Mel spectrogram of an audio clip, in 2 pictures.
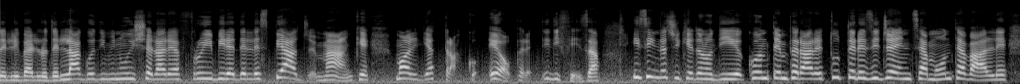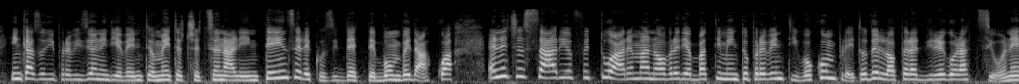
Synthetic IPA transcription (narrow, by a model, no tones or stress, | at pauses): d̪elːivɛlːod̪elːaːɡwoed̪iminuiʃːelaːɾeafɾuiːbiled̪elːespjad͡ʒːemaaŋk̟e | mɔlid̪iat̪ːɾa̰kːoeɔ̰ːpeɾḛd̪id̪ifḛːza | isind̪at͡ʃik̟jɛːd̪onod̪ikont̪empeɾaːɾet̪ut̪ːeleːzid͡ʒɛnt̪seamːont̪eavalːeiŋkaːzod̪ipɾevizjoːnid̪ievɛnt̪eomɛːt̪oet͡ʃːet̪sːjonaːlieint̪ɛnselekozid̪ːet̪ːebombed̪akːwaɛnːet͡ʃesːaːɾjoefːet̪ːuaːɾemanɔːvɾed̪iabːat̪ːiment̪opɾevent̪iːvokomplɛːt̪od̪elːɔːpeɾad̪ireɡolat̪sːjoːne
